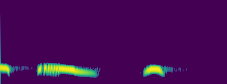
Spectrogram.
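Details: Spotted dove cooing: a brief note, then a long, throaty, slightly purring coo that slides downward, followed after a pause by a short arched coo. Mid-low pitched, with a quiet background.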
